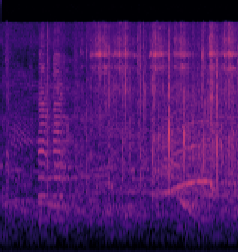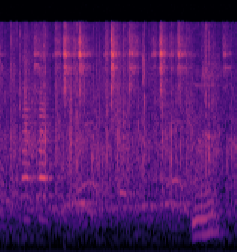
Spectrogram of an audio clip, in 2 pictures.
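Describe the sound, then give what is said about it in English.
An audience claps for Jesus Christ in a dense, steady patter that lasts throughout, with scattered voices and cheers rising over the applause and a brief louder swell near the end. “The good ones are clapping for Jesus Christ.”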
